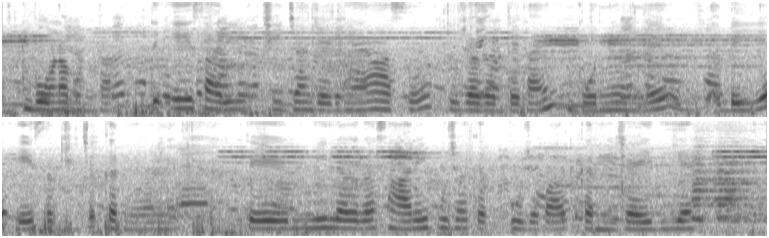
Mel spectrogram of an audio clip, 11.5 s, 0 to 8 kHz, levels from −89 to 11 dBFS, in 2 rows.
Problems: constant background noise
